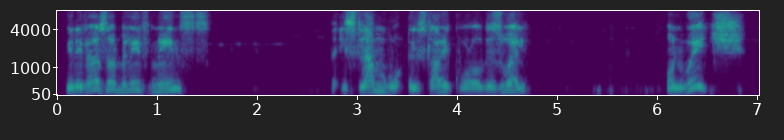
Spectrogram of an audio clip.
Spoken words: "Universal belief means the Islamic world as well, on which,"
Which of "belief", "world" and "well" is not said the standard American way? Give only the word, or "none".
none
